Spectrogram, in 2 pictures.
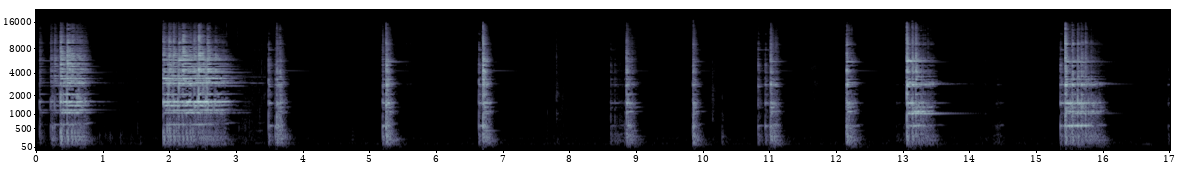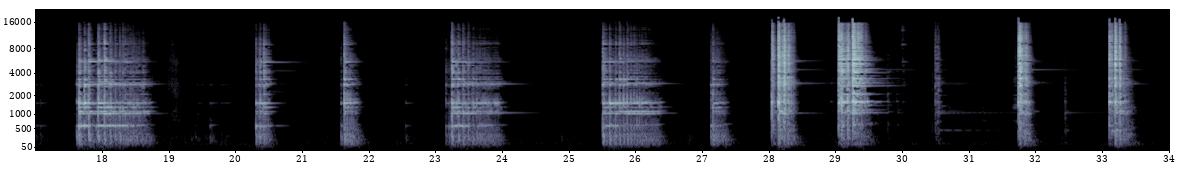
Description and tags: Metal pole, dropping, set down, metal ring
Dropping a heavy metal pole on solid wood floor
Metal, down, drop, hits, pipe, pole, ring, ringing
